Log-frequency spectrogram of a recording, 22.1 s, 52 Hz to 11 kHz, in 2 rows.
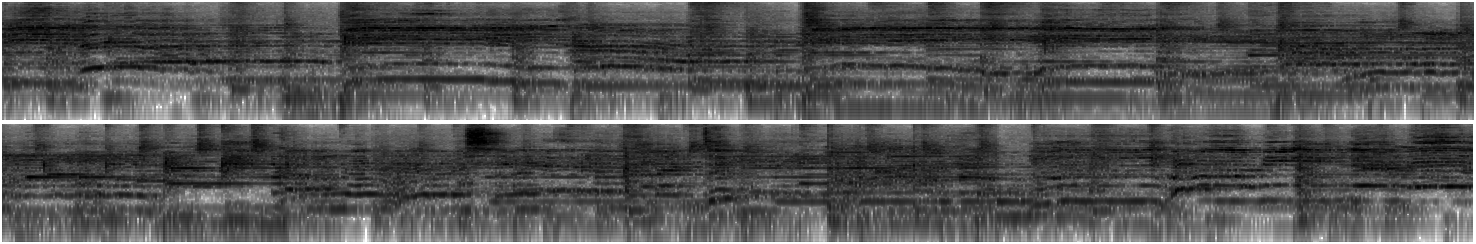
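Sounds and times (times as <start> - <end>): gospel band playing: 0.0 - 22.0
person singing: 0.0 - 22.0.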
